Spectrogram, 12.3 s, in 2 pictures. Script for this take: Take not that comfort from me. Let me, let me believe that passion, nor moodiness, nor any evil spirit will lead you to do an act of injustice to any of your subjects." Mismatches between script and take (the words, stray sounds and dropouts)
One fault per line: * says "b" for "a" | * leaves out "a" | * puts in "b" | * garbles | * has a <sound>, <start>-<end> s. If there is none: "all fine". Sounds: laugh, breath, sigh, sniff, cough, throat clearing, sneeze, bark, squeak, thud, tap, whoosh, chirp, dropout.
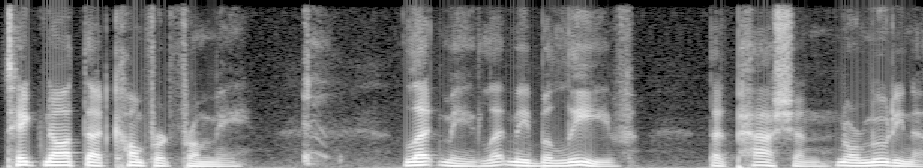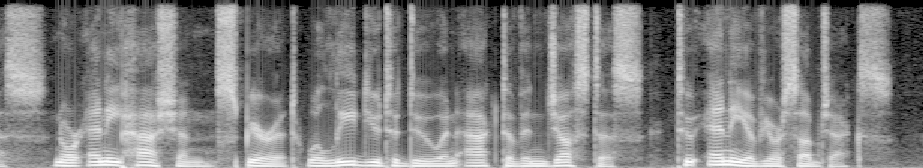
* has a cough, 2.0-2.3 s
* says "passion" for "evil"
